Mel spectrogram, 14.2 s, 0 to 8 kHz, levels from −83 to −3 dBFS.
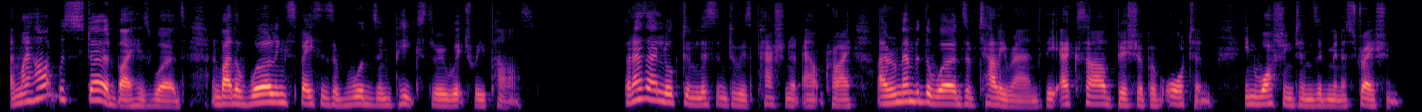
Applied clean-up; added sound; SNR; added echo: none; none; none; none.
